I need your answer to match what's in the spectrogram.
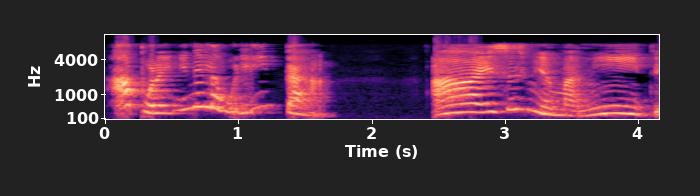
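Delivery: put-on a kid spotting family; excited child. Child recognizing grandma and sister. (niño emocionado reconociendo a la abuelita)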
